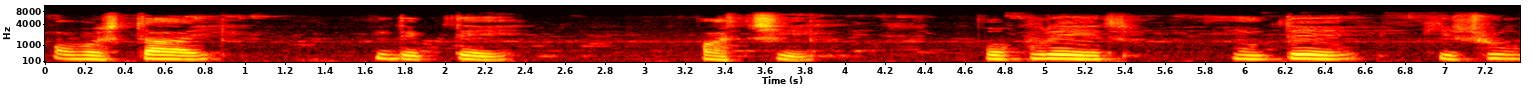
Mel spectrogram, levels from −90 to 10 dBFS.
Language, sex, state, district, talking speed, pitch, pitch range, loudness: Bengali, male, West Bengal, Malda, 55 wpm, 190 Hz, 175-215 Hz, -18 LUFS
